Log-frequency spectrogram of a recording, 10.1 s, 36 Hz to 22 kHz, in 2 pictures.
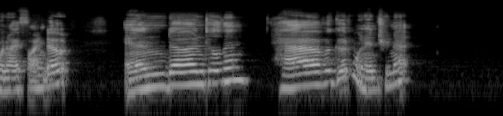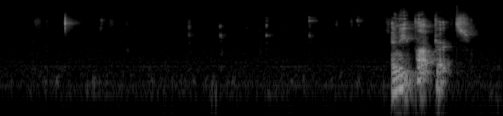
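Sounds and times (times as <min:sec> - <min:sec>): weak steady hum: 0:00.0 - 0:10.0
faint small clicks: 0:05.4 - 0:08.8.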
